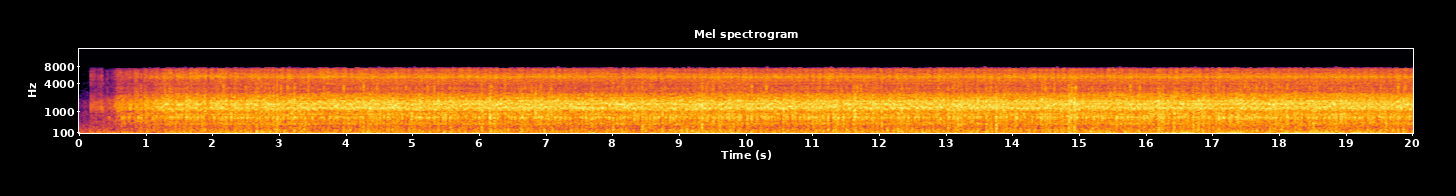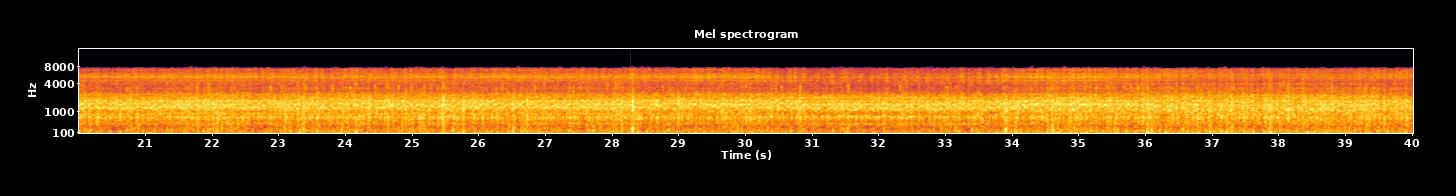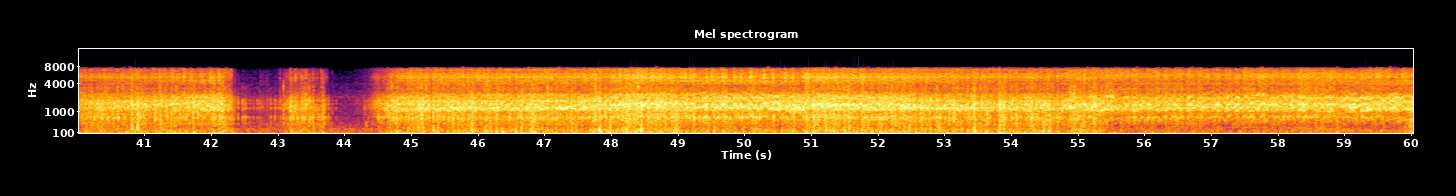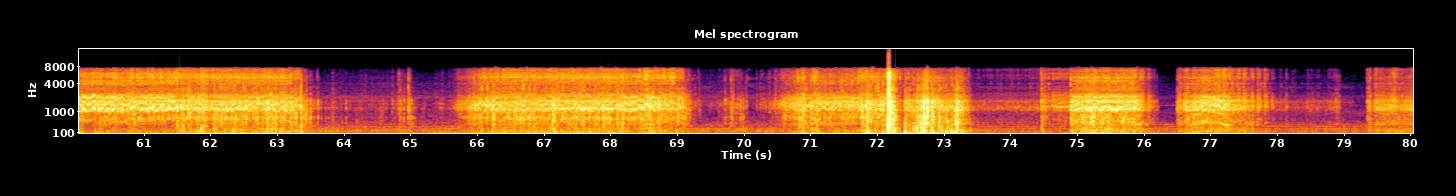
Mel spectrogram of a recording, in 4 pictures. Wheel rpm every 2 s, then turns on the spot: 70, 110, 110, 110, 110, 120, 120, 110, 110, 120, 110, 120, 120, 120, 120, 100, 100, 130, 110, 110, 120, 50, 120, 170, 180, 170, 160, 160, 160, 150, 150, 100, 30, 140, 70, 70, 60, 100, 80, 40.
62-64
